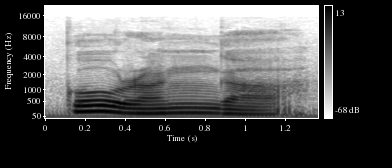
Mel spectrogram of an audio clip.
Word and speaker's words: Gauranga: Gauranga means the Golden Lord of Love. And it actually has 4 syllables. Go-ra-anga.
